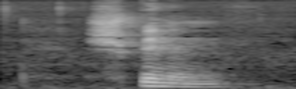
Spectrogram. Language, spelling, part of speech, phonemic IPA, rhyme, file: German, spinnen, verb, /ˈʃpɪnən/, -ɪnən, De-spinnen.ogg
- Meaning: 1. to spin (a thread, a web, a cocoon, etc.) 2. to develop, extend (a thought, story, etc.) 3. to exaggerate (an event), to fabricate (something untrue)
